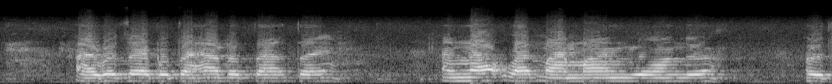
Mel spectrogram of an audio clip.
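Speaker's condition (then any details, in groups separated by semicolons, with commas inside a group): ALS (Lou Gehrig's disease); sounds like having had a couple of drinks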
